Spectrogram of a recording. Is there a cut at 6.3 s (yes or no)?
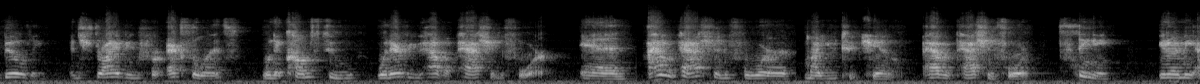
yes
